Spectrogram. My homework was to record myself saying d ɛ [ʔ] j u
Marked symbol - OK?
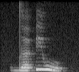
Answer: yes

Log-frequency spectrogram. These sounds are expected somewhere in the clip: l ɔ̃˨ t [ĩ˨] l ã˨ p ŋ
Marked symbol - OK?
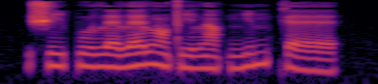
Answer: no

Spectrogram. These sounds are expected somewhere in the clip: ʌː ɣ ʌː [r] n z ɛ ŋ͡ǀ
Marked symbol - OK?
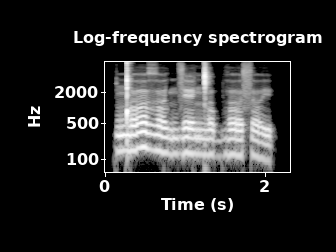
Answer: no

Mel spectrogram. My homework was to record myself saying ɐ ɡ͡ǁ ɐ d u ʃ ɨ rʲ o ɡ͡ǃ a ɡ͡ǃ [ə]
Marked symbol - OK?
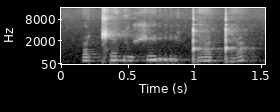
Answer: no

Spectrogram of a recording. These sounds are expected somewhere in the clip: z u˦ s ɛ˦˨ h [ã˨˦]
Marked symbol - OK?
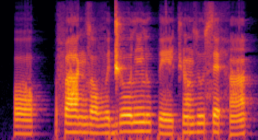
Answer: yes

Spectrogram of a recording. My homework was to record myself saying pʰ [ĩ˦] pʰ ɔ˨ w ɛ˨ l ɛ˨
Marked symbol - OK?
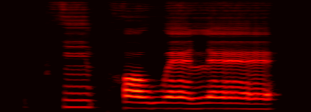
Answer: yes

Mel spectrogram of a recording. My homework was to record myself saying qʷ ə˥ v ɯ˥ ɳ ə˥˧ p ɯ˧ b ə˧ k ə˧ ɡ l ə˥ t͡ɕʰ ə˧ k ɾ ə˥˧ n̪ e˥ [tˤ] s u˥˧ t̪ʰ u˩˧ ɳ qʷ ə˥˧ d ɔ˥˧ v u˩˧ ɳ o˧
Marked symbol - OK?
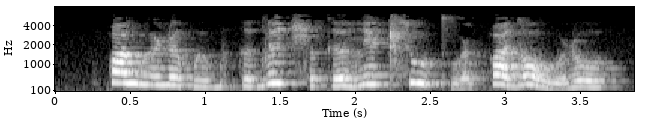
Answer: no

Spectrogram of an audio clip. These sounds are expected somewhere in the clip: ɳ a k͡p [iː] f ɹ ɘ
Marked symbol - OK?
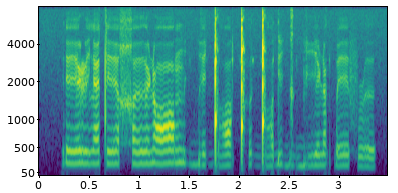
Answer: no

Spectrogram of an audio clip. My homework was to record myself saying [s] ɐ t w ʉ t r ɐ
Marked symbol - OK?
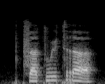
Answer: no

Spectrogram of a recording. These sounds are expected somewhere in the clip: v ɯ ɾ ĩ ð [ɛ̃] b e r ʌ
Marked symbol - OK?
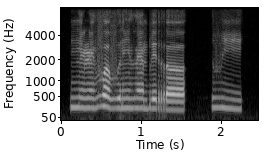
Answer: yes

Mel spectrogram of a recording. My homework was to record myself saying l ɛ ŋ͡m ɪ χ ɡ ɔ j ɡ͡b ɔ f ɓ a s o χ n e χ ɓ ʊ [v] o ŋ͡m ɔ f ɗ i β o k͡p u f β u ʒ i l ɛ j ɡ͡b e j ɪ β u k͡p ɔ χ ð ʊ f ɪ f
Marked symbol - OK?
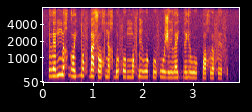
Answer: no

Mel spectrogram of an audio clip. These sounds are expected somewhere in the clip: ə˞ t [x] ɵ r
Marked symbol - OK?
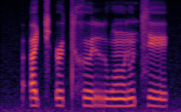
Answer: yes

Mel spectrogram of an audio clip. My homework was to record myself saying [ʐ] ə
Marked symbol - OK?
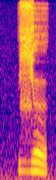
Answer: no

